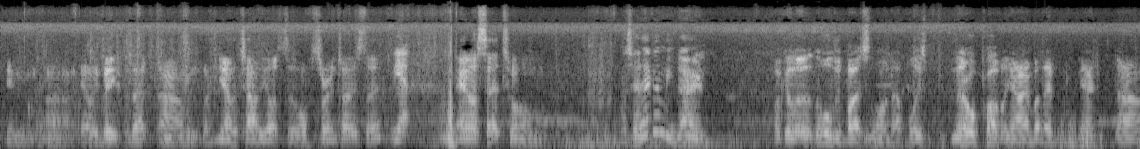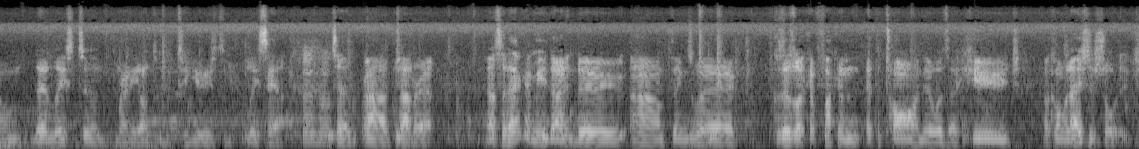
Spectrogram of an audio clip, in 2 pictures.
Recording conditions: wind noise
